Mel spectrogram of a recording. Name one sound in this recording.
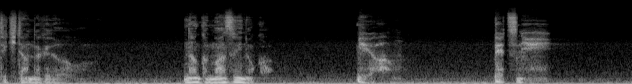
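A man speaks quietly and briefly.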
